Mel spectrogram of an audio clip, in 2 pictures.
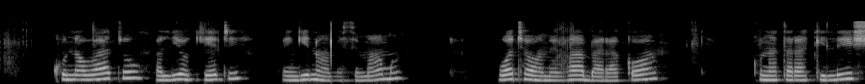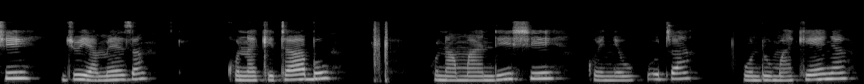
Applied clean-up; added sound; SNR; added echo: none; none; none; none.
